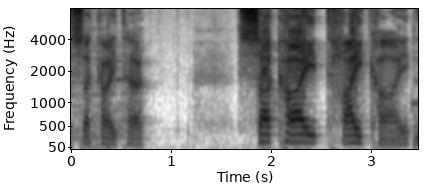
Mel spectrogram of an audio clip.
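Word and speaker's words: Sekai Taikai: up and it's really only focused on the Sakai Taikai.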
